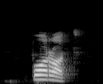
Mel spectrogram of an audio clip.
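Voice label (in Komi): "порот", Komi, female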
